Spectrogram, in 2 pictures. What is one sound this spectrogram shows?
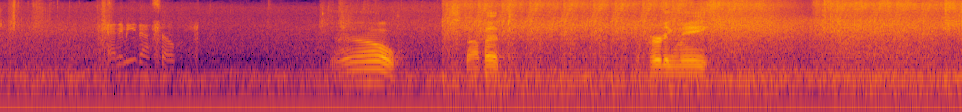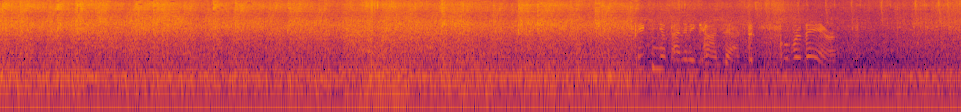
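A man talks casually into a headset microphone.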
